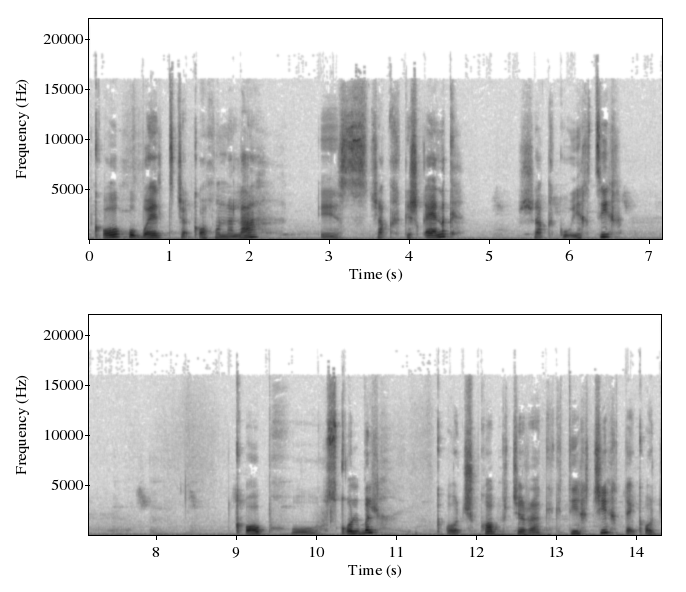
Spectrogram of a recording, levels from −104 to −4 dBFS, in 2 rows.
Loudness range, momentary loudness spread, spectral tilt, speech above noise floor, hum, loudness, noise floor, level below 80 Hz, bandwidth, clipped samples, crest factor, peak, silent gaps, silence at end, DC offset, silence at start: 6 LU; 15 LU; -3.5 dB/octave; 21 dB; none; -25 LUFS; -45 dBFS; -44 dBFS; 17.5 kHz; under 0.1%; 22 dB; -4 dBFS; none; 0 s; under 0.1%; 0 s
